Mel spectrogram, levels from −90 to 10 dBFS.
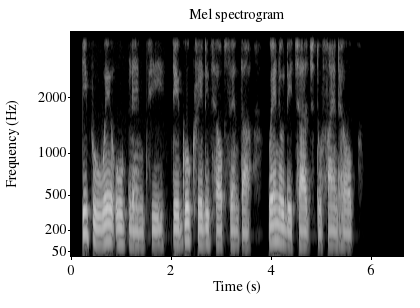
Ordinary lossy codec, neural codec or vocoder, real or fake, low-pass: none; vocoder, 44.1 kHz, 128 mel bands every 512 samples, BigVGAN v2; fake; 3.6 kHz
